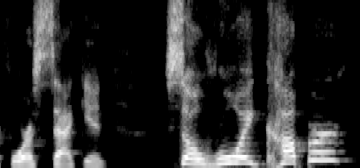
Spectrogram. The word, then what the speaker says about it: Cooper: a second so Roy copper is it copper everyone I know calls him Roy Cooper because it's spelled Roy Cooper but anyway uh Roy is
